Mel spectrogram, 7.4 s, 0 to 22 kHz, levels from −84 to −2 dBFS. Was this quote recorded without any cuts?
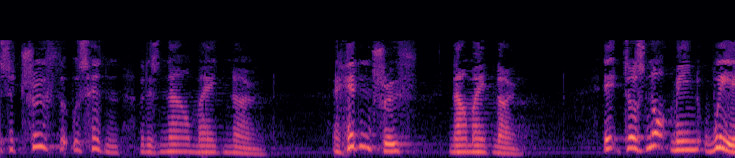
yes; 0 cuts

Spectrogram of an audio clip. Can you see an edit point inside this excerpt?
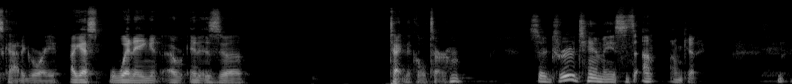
no; 0 cuts

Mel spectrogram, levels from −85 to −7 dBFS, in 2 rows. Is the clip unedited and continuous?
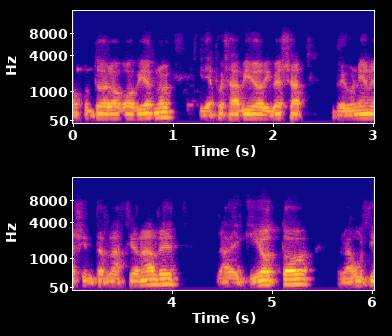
yes; 0 cuts

